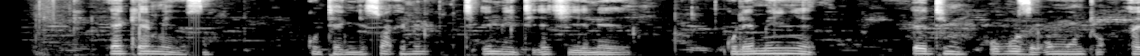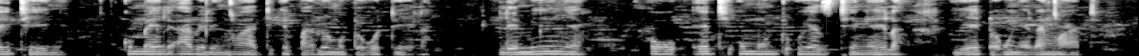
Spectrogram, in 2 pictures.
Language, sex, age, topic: North Ndebele, male, 25-35, health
